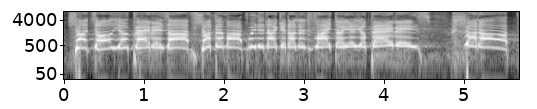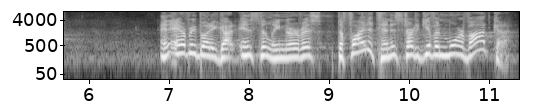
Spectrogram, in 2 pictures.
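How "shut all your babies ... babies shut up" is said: big guy's high, loud bellow, imitated; Ivan Drago-like yelling. Big angry passenger to the moms on a midnight flight, yelling. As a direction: yell it as a hammed-up Rocky villain. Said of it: "A big guy starts yelling at the moms".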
